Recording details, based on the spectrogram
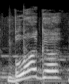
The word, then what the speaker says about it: благо: Вы совершенно правильно сакцентировали внимание на неправильной постановке ударения, потому что благо и блюдо. Поэтому то, что вас так сильно покоробило, коробит, конечно же, и нас. Поэтому нужно запомнить благо блюдо.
